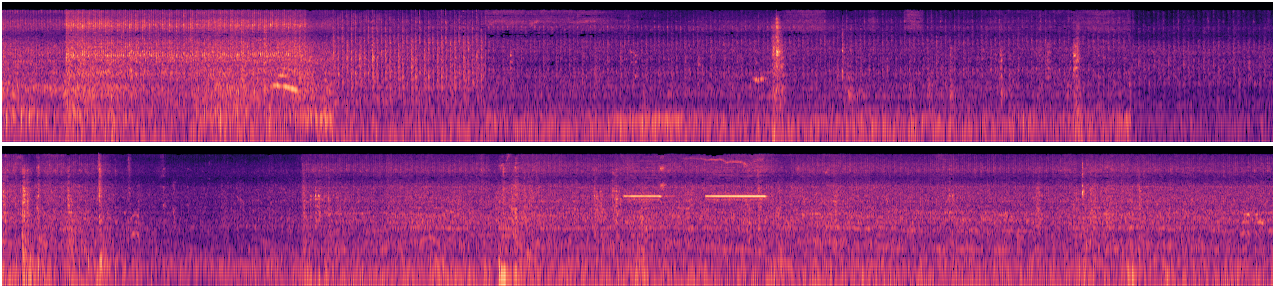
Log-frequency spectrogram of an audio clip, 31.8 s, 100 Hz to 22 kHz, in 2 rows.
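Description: Diesel engines of a Sonalika DI-740 tractor and a Case 770 backhoe loader running as the backhoe's bucket pushes the tractor's mud-stuck trailer, with voices of onlookers over the engine noise.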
